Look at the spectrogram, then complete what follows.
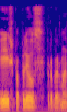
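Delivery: plain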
